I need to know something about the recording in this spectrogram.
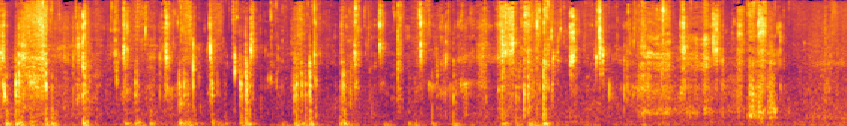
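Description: Close-miked eating by hand: wet chewing and lip smacking with the squelch of fingers mixing rice and fish curry. The sound comes as a steady run of irregular clicks and squishes.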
